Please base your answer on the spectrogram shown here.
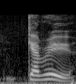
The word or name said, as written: garoo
